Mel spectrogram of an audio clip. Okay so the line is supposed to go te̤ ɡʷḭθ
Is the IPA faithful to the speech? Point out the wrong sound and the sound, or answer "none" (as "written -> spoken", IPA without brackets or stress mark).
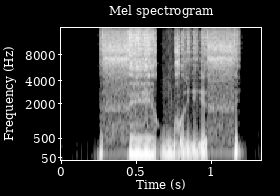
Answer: t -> θ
